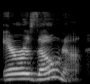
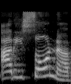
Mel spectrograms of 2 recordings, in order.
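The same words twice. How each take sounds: First: Said in the usual way. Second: Arizona with tapped r and s for z; Spanish accent. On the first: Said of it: "anglicize the pronunciation of places". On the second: Shown as a demonstration. Lecturer questioning anglicized place names, Spanish accent. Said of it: "Why can't we say Arizona".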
